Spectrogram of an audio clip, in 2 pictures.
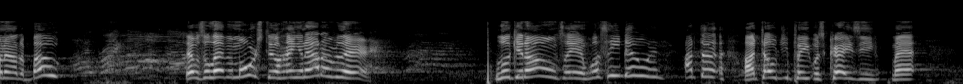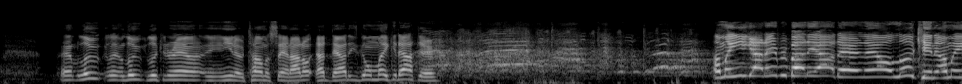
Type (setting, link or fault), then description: setting, live audience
